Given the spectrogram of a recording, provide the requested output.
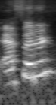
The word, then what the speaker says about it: afferent: Afferent means bringing the supply towards the organ, efferent leaving it. Now both could be pronounced as efferent only, but I always remember and pronounce it as afferent and efferent, so that idea comes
